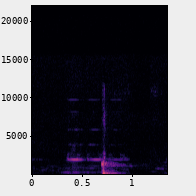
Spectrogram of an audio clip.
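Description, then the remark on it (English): A stove's electronic beep sounds as one steady, fairly high tone lasting under a second, with a short thump in the middle. Nobody speaks. “But you got it beeping, girl.”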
